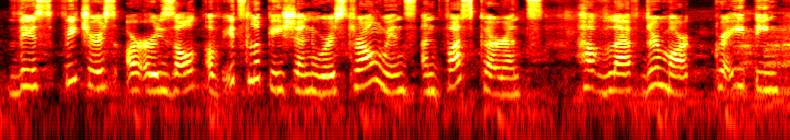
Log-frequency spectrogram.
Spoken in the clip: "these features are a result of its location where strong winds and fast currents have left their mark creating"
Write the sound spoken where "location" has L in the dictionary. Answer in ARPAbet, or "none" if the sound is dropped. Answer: L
